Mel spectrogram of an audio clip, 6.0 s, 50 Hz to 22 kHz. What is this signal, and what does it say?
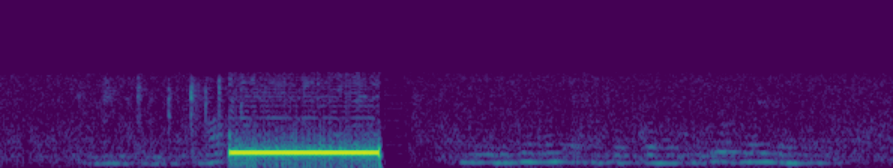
Ringback tone (Europe, 425 Hz), with speech.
